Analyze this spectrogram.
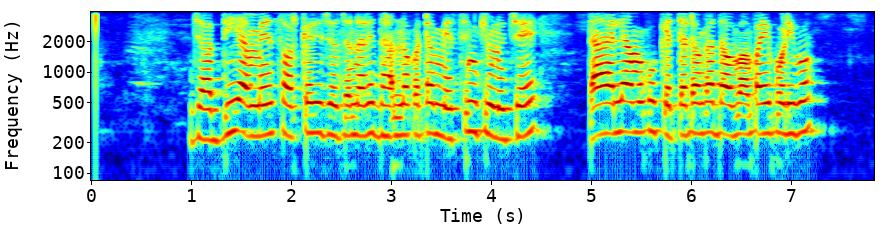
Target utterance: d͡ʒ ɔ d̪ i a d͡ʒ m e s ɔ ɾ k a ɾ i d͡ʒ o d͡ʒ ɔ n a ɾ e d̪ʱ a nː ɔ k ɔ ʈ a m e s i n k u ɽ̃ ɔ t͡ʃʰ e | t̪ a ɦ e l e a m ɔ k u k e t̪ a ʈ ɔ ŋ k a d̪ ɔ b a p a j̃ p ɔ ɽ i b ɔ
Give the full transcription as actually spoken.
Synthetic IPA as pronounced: d͡ʒ ɔ d̪ i a m e s ɔ ɾ k a ɾ i d͡ʒ o d͡ʒ ɔ n a ɾ e d̪ʱ a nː ɔ k ɔ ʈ a m e s i n k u ɽ̃ u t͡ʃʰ e | t̪ a ɦ e l e a m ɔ k u k e t̪ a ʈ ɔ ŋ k a d̪ ɔ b a p a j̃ p ɔ ɽ i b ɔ

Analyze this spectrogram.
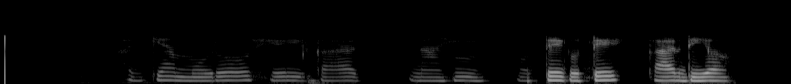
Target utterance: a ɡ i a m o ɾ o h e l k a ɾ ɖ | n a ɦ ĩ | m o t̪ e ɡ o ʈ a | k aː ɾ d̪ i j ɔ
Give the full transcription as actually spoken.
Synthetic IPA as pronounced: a ɡ j a m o ɾ o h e l k a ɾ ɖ | n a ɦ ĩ | m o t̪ e ɡ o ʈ e | k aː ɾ d̪ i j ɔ

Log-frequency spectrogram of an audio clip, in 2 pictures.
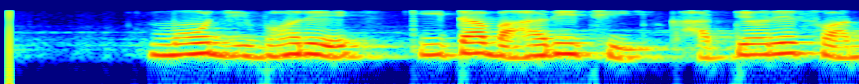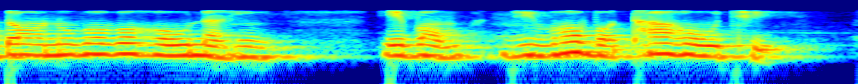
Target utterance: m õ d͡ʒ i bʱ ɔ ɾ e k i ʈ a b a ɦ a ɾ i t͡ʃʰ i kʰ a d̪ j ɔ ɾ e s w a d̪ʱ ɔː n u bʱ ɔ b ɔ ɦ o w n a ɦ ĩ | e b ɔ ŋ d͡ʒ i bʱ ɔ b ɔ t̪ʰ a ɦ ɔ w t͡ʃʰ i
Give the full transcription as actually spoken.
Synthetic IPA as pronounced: m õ d͡ʒ i bʱ ɔ ɾ e k i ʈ a b a ɦ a ɾ i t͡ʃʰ i kʰ a d̪ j ɔ ɾ e s w a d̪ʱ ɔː n u bʱ ɔ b ɔ ɦ o w n a ɦ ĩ | e b ɔ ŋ d͡ʒ i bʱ ɔ b ɔ t̪ʰ a ɦ o w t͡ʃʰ i

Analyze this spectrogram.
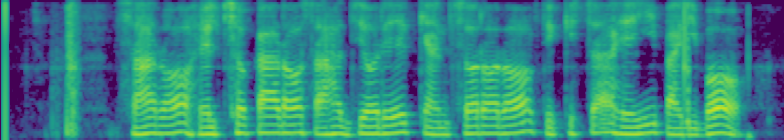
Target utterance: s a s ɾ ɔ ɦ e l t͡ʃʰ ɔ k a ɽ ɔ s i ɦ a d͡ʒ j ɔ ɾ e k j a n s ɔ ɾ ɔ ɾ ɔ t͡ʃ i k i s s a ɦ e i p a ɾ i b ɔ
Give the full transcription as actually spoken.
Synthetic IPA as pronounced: s a ɾ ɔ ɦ e l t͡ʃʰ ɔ k a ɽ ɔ s a ɦ a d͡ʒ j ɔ ɾ e k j a n s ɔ ɾ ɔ ɾ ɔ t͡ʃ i k i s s a ɦ e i p a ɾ i b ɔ

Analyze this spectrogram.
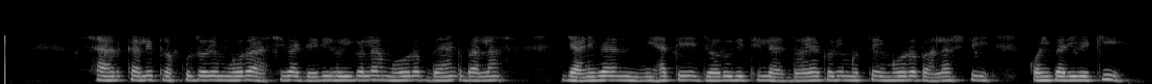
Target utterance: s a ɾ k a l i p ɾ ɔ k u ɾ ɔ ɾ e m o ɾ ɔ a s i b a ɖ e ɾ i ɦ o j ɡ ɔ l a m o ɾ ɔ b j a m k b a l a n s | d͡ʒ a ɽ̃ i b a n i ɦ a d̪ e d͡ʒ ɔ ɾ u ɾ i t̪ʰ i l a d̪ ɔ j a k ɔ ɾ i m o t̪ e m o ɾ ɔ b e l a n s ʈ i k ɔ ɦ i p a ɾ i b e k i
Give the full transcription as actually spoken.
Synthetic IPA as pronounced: s a ɾ k a l i p ɾ ɔ k u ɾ ɔ ɾ e m o ɾ ɔ a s i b a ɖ e ɾ i ɦ o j ɡ ɔ l a m o ɾ ɔ b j a ŋ k b a l a n s | d͡ʒ a ɽ̃ i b a n i ɦ a t̪ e d͡ʒ ɔ ɾ u ɾ i t̪ʰ i l a d̪ ɔ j a k ɔ ɾ i m o t̪ e m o ɾ ɔ b a l a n s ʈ i k ɔ ɦ i p a ɾ i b e k i

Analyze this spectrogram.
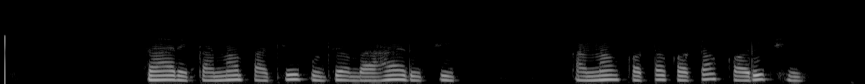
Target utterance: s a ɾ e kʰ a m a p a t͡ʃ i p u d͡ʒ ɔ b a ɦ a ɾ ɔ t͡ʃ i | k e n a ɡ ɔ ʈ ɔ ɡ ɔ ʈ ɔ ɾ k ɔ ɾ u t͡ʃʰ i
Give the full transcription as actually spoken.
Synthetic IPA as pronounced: s a ɾ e k a n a p a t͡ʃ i p u d͡ʒ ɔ b a ɦ a ɾ u t͡ʃ i | k a n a k ɔ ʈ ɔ k ɔ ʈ ɔ k ɔ ɾ u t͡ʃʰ i

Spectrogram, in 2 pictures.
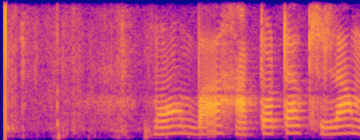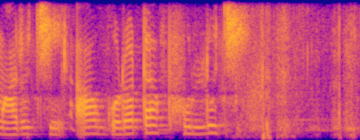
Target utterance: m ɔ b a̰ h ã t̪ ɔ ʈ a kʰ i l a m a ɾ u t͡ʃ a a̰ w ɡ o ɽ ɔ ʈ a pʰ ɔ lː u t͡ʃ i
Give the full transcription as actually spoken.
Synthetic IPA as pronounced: m ɔ b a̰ h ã t̪ ɔ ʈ a kʰ i l a m a ɾ u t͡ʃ i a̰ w ɡ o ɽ ɔ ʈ a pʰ u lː u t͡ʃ i

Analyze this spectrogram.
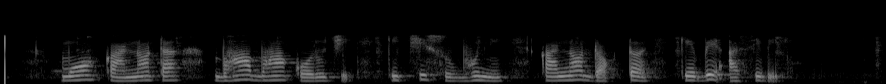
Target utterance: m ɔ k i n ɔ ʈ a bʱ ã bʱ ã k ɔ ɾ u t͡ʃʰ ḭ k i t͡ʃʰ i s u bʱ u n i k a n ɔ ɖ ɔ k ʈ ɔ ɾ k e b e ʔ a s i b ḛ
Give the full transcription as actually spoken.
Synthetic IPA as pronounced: m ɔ k a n ɔ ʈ a bʱ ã bʱ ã k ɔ ɾ u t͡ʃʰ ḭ k i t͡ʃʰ i s u bʱ u n i k a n ɔ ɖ ɔ k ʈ ɔ ɾ k e b e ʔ a s i b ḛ

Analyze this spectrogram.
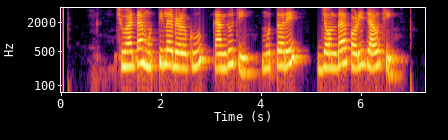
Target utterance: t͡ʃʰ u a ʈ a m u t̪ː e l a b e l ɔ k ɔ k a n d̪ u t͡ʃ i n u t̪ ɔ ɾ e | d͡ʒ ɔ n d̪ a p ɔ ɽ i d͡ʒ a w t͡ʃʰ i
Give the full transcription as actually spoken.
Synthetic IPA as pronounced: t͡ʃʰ u a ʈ a m u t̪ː i l a b e ɭ ɔ k u k a n d̪ u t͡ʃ i m u t̪ ɔ ɾ e | d͡ʒ ɔ n d̪ a p ɔ ɽ i d͡ʒ a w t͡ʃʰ i

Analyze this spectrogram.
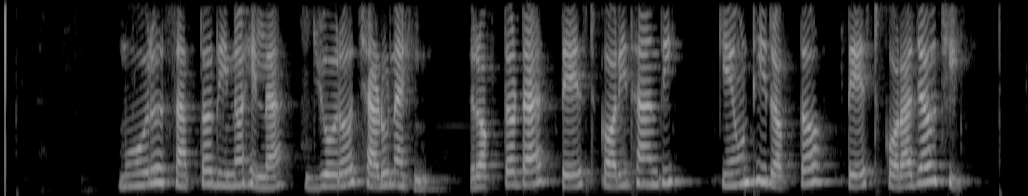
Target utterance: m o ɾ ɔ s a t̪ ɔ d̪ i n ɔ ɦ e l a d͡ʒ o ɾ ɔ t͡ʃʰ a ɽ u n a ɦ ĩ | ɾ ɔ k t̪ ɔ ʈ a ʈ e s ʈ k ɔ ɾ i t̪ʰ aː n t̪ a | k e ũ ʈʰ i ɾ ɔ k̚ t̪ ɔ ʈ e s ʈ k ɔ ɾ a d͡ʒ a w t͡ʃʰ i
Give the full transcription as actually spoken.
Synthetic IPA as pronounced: m o ɾ ɔ s a t̪ ɔ d̪ i n ɔ ɦ e l a d͡ʒ o ɾ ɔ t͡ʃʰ a ɽ u n a ɦ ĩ | ɾ ɔ k t̪ ɔ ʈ a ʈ e s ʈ k ɔ ɾ i t̪ʰ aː n t̪ i | k e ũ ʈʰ i ɾ ɔ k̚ t̪ ɔ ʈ e s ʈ k ɔ ɾ a d͡ʒ a w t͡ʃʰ i

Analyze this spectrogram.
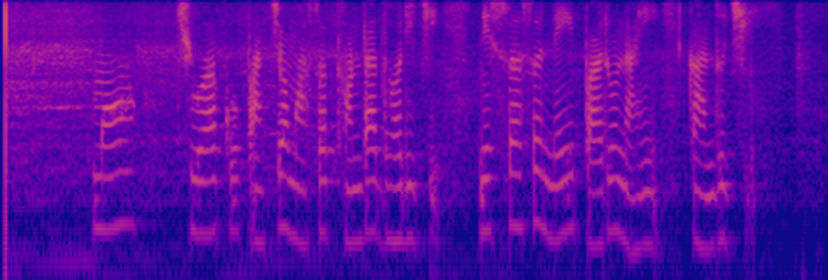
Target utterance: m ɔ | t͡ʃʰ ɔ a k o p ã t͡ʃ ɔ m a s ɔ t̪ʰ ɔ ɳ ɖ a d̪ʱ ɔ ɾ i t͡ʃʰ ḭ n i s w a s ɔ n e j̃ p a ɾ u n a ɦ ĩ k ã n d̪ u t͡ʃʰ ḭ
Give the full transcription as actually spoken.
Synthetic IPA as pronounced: m ɔ | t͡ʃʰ u a k u p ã t͡ʃ ɔ m a s ɔ t̪ʰ ɔ ɳ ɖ a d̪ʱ ɔ ɾ i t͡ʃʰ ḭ n i s w a s ɔ n e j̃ p a ɾ u n a ɦ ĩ k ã n d̪ u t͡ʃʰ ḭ

